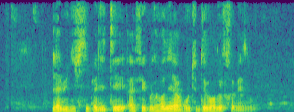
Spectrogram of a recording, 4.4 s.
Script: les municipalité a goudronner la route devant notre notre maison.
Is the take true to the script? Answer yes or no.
no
